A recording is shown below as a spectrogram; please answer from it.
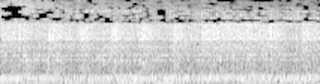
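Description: Slamming brutal death metal: loud, dense, heavily distorted electric guitars and bass playing.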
